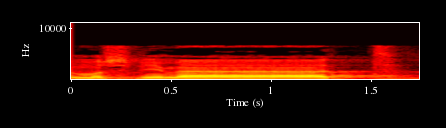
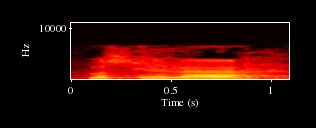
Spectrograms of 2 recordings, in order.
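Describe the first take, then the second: First: The word ends with a t sound. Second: The word ends with an h sound. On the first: The speaker calls it right. "بالسكون على التاء" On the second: The speaker calls it wrong. "على غير الأفصح أن نقف عليه ماذا؟ بالهاء"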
